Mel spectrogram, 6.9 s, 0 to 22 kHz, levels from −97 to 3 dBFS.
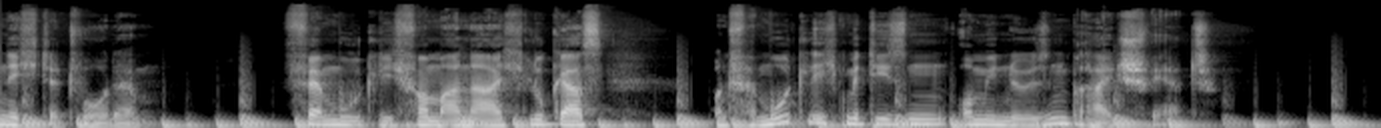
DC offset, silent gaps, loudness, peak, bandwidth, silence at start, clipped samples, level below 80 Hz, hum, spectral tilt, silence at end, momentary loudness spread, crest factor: under 0.1%; none; -23 LUFS; -2 dBFS; 18 kHz; 0 s; under 0.1%; -44 dBFS; none; -6 dB/octave; 0 s; 11 LU; 20 dB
